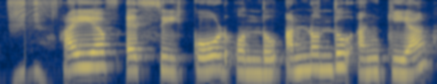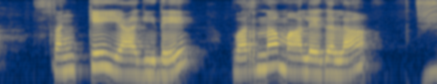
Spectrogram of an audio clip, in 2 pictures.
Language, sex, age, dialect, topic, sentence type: Kannada, female, 41-45, Mysore Kannada, banking, statement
